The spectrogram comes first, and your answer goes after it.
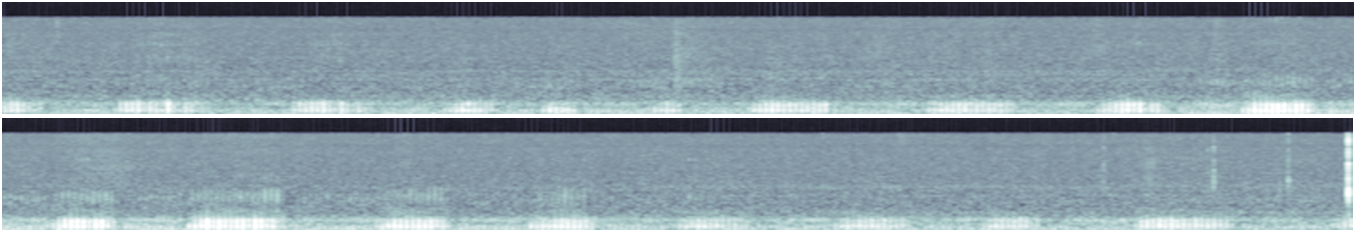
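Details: Low rhythmic purring from pet cat Amber, deep rumbling bursts repeating about once a second, growing slightly stronger in the middle, over a faint steady hiss.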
